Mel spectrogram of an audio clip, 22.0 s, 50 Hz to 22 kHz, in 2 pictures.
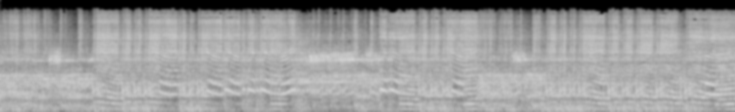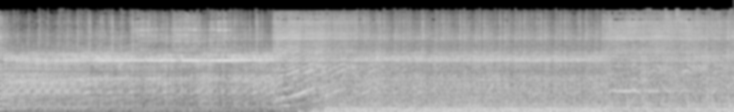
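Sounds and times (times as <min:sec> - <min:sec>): heavy bass and drums: 0:00.0 - 0:13.2, 0:14.9 - 0:22.0
high feedback tone: 0:00.0 - 0:22.0
warbling effected bass guitar: 0:00.0 - 0:22.0.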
